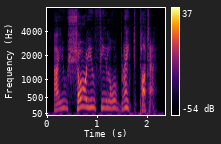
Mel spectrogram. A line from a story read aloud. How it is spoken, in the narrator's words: said Professor McGonagall sharply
